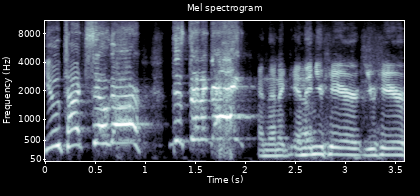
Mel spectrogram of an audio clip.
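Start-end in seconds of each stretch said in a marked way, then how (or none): 0.0-2.0 very high, shrill, echoing cry with wild swoops. As the Kinku opens its beak in the chamber, a shrill echoing Kinku voice. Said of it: "a shrill voice that echoes out".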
